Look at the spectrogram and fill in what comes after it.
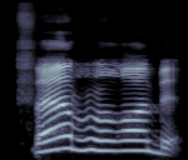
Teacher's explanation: Fa tipis ya, dan ra-nya tebal karena sebelumnya fathah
